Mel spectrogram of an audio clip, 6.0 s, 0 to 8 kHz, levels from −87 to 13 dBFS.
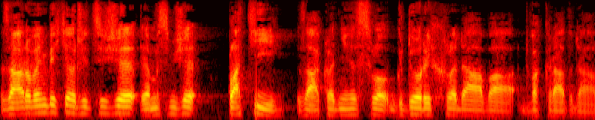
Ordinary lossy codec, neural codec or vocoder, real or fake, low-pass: none; none; real; none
